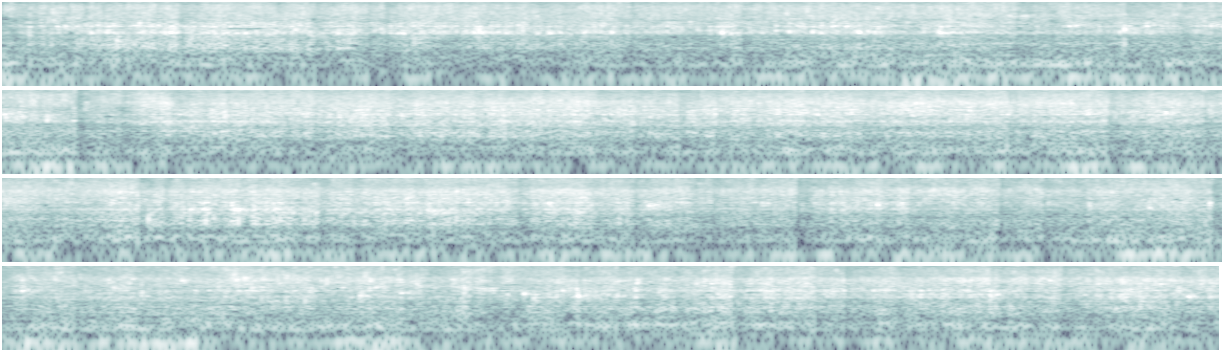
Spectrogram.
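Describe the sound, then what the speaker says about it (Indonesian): Tofu fries in hot oil in a pan, a loud, dense, continuous sizzle and crackle that holds steady from start to finish with no talk. "Minyaknya udah panas, aku mau goreng tahu."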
